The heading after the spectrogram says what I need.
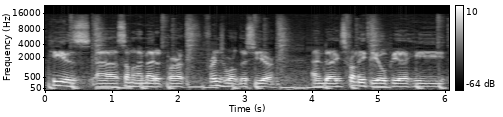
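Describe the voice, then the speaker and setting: Forties man from Ireland, low, talkative interview; music bed. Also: steady tone, unhurried, darkish tone. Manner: chatty, rambling. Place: indoor venue hallway.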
